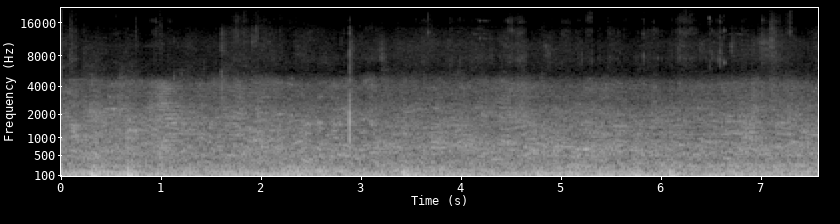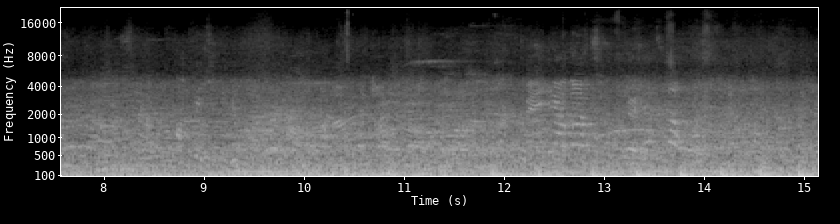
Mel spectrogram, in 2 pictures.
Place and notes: MinXiang Park, Taipei City - Parks and temples
in the Parks and the temples
Sony PCM D50+ Soundman OKM II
